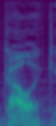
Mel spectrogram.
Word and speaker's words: Gaelic: acknowledge that it's pronounced Golic in Britain but we Americans tend to use the Irish pronunciation of Gaelic these forcibly transplanted people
